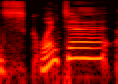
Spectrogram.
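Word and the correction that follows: Skwentna: Alaska? Am I saying that right? Squinta? – Squintna. – Squintna.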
